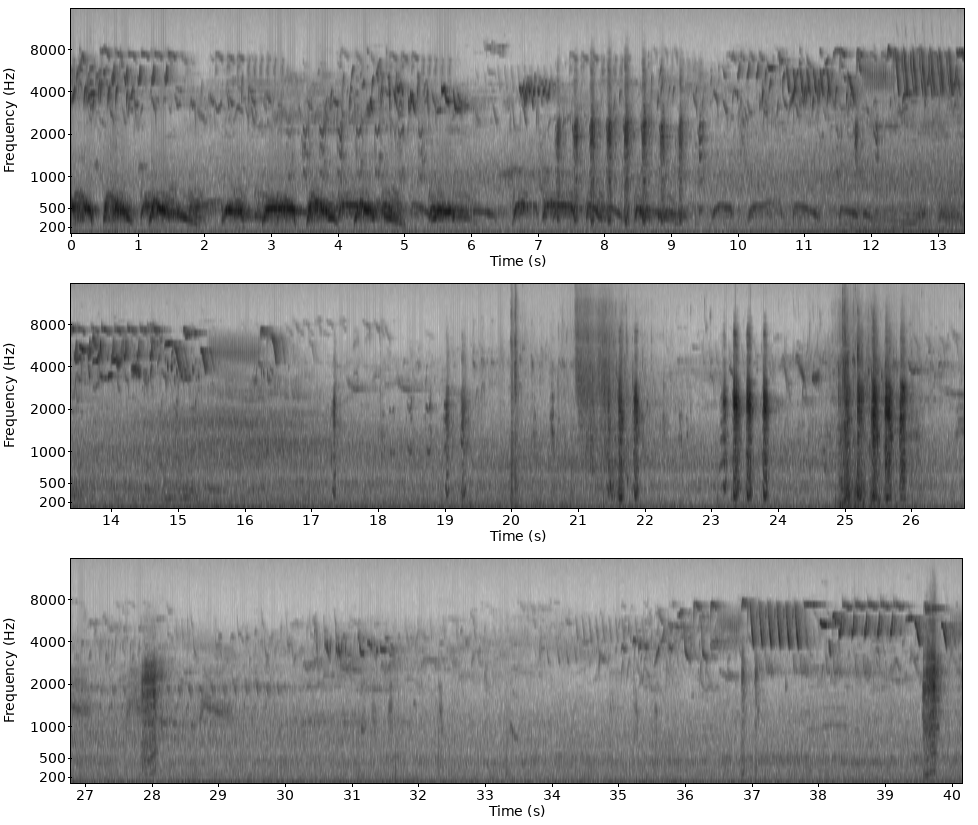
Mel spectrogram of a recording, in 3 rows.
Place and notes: My Home Place, Rifle Range Road + Avon Rd, Kidderminster, Worcestershire, UK - Worcestershire Morning
Recorded in my back garden in Malvern but dedicated to this spot. This was outside the prefab I lived in as a child and where I played in the road with my pals. 70 years ago and hardly any cars meant ball games could be enjoyed and siting on the kerb with feet in the gutter was a pleasure. Once I rode down Rifle Range Road on my bike turned right into Avon Road hit the kerb and sailed clean across the footpath into our garden fence which bounced me safely to a stop.
England, United Kingdom, 18 April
